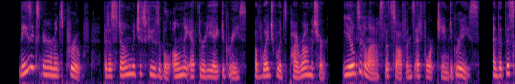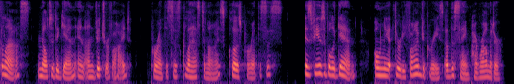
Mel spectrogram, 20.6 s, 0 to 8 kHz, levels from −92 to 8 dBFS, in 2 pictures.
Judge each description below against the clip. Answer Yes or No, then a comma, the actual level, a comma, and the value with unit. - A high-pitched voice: Yes, high, 205 Hz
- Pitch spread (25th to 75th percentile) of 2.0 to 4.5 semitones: No, average, 4.9 semitones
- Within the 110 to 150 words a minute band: Yes, slow, 135 wpm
